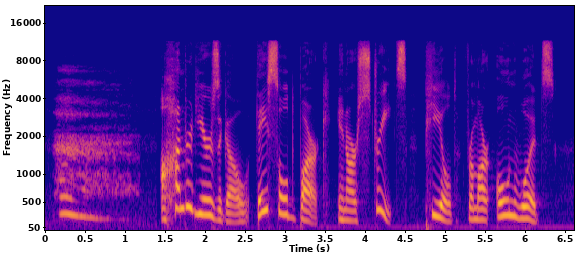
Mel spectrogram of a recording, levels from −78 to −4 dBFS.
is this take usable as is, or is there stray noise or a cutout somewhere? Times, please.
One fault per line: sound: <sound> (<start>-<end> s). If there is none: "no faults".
sound: sigh (0.1-1.2 s)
